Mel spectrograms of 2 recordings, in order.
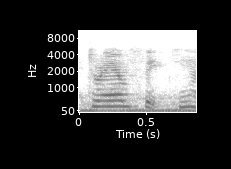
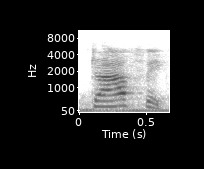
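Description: First: The first vowel is said with a narrower mouth. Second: The first vowel is said with a wide-open mouth. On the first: The speaker calls it wrong. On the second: The speaker calls it right.

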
